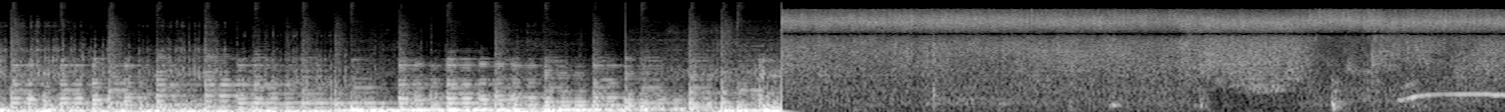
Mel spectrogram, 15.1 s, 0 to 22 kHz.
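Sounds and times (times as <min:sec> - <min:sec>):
steady hiss: 0:07.8 - 0:15.0.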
